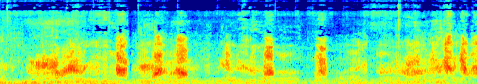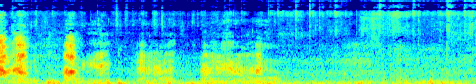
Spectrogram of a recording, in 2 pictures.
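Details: Dogo Argentino puppies, three months old, sorting out dominance between them: a busy run of snarling growls and clipped barks, dense in the first half, then fading to quieter grumbles.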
